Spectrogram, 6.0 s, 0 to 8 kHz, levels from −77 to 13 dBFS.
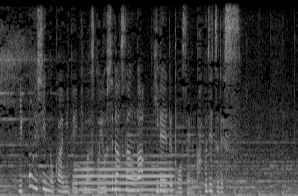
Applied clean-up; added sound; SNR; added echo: none; Wind instrument, woodwind instrument; 0 dB; none.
